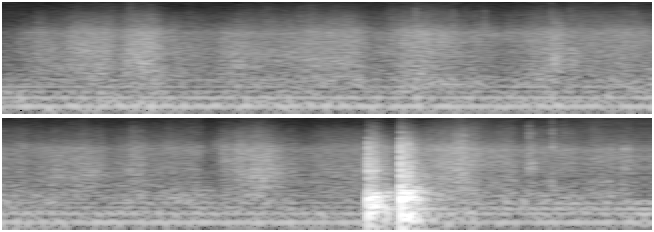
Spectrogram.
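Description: Faint, soft rustling of dry hair being worked through with a comb, over a steady low hum. A little after five seconds in come two sharp, loud knocks in quick succession.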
